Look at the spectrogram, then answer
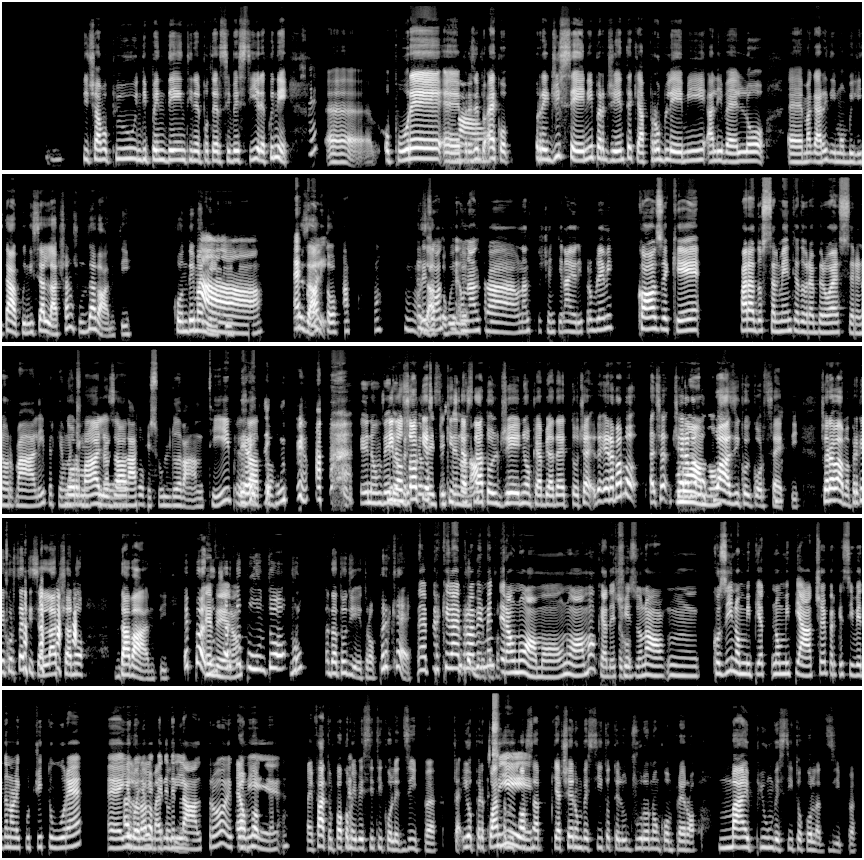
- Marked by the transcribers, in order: drawn out: "Ah!"; "davanti" said as "dvanti"; laughing while speaking: "per esempio"; chuckle; "cioè" said as "ceh"; "cioè" said as "ceh"; snort; laugh; put-on voice: "si vedono le cuciture"; "cioè" said as "ceh"; stressed: "mai"
- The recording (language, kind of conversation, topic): Italian, podcast, Come si costruisce un guardaroba che racconti la tua storia?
